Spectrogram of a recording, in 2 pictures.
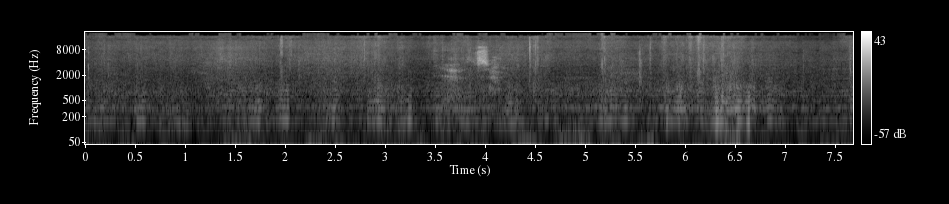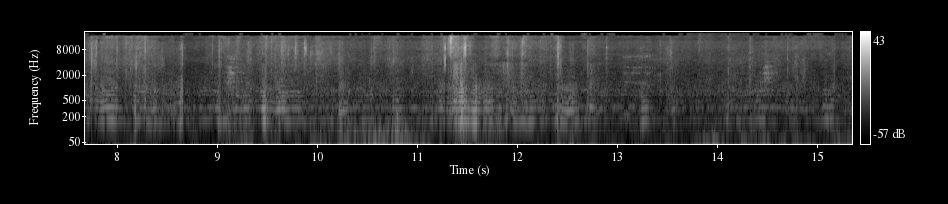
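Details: Wild bees swarm a giant mountain beehive during a traditional honey harvest high above the ground. A continuous deep buzzing drone holds steady, with scattered clicks, scrapes and thuds from the work on the comb.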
